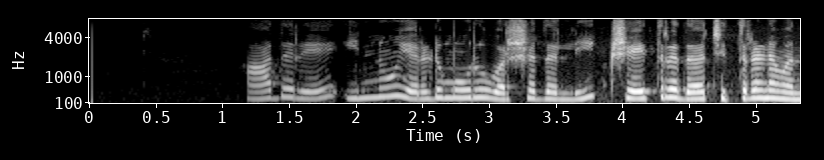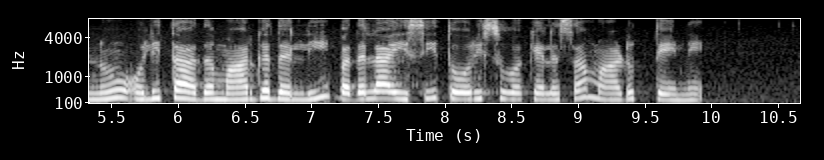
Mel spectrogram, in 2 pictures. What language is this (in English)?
Kannada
